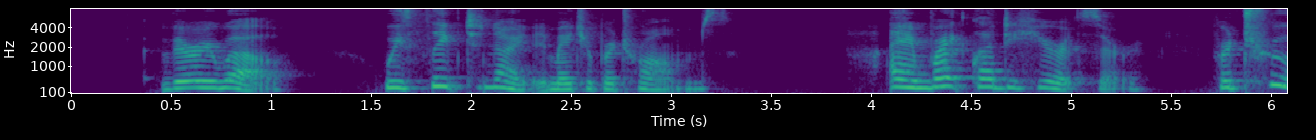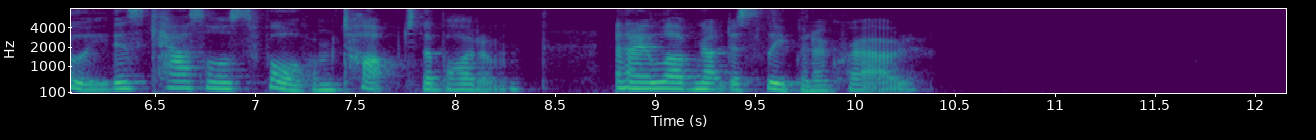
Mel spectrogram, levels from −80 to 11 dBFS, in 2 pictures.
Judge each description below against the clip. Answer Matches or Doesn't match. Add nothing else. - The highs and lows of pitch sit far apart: Doesn't match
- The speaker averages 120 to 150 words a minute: Doesn't match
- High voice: Matches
